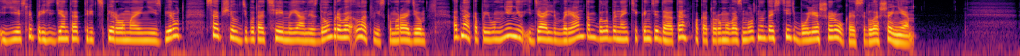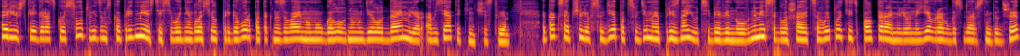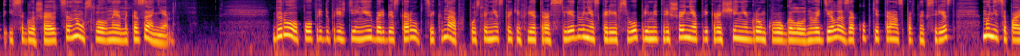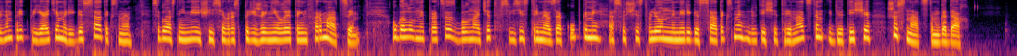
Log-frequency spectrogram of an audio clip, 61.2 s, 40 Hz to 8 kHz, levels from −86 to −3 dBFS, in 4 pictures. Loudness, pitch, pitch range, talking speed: -17 LUFS, 200 Hz, 185-225 Hz, 120 wpm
